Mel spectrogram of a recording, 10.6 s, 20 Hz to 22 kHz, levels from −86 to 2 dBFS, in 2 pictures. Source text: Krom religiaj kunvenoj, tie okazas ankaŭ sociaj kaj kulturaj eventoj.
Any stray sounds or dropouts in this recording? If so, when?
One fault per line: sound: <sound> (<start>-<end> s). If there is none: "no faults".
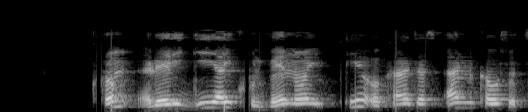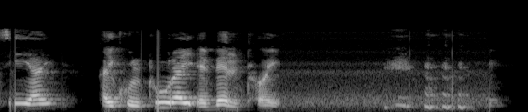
sound: dropout (5.4-5.4 s)
sound: laugh (9.1-10.1 s)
